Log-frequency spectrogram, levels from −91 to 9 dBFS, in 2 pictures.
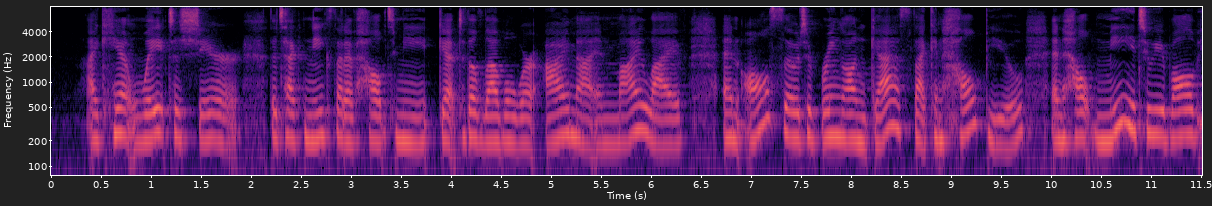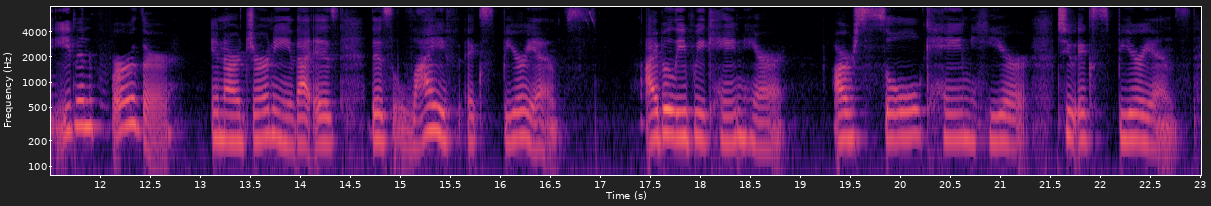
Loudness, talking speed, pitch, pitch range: -32 LUFS, 150 wpm, 215 Hz, 200-230 Hz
